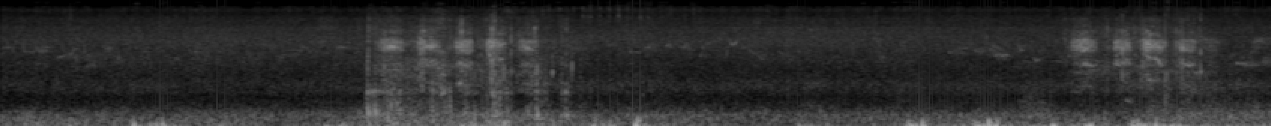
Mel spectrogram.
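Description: A small songbird chirping in two short rapid series, one about two and a half seconds in and one about seven seconds in, over a low rumble with occasional knocks.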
